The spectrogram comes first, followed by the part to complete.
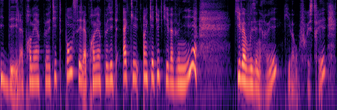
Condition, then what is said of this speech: No condition.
